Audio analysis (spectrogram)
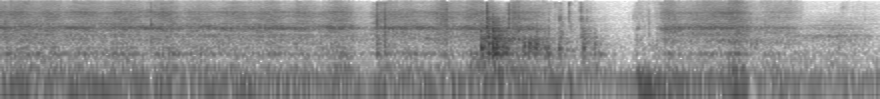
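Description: A homemade burnishing tool made from a candle-jar lid, cardboard and felt rubs over embossed vellum card, giving a steady close scraping rasp with a brief louder scuff midway.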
